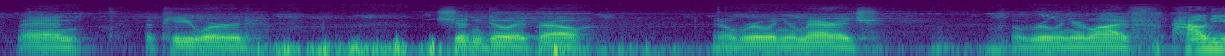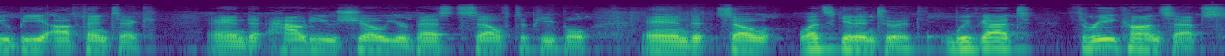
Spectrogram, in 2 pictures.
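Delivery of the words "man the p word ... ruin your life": low, flat, deadpan bro monotone. Picturing himself in his pickup truck talking to his bro, speaking monotone. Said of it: "I'm just talking monotone".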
